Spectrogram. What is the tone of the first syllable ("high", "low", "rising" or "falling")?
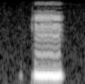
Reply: high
